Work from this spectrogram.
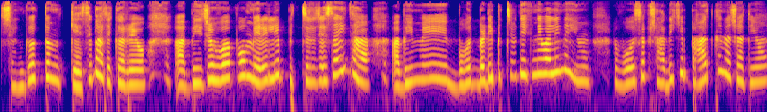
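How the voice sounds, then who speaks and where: This is a put-on character voice delivered at a fairly quick pace. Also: woman, extremely high pitch for a woman. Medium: audio drama. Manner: bashful, sweet.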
